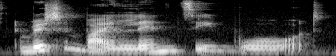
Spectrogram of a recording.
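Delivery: plain reading voice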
